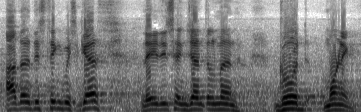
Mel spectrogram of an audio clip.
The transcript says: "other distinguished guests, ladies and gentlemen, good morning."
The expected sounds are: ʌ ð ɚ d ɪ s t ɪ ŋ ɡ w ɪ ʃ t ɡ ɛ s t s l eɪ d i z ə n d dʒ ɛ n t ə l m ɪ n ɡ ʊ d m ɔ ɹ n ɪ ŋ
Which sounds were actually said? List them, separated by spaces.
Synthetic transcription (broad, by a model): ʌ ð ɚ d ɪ s t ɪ ŋ ɡ w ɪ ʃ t ɡ ɛ s t s l eɪ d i s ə n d dʒ ɛ n t ə l m ɪ n ɡ ʊ d m ɔ ɹ n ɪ ŋ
